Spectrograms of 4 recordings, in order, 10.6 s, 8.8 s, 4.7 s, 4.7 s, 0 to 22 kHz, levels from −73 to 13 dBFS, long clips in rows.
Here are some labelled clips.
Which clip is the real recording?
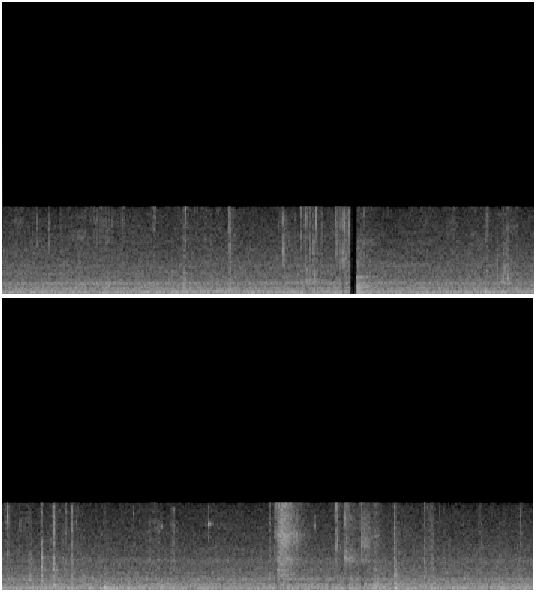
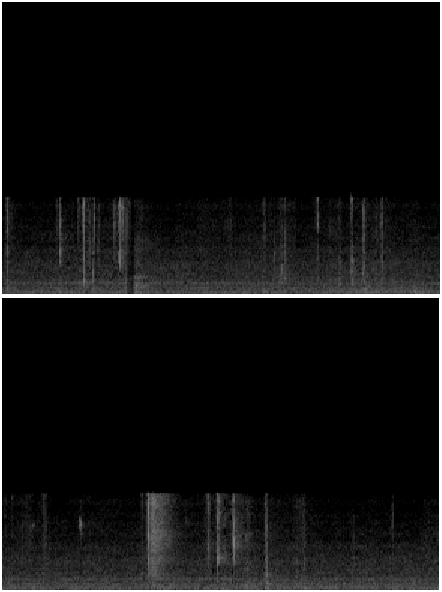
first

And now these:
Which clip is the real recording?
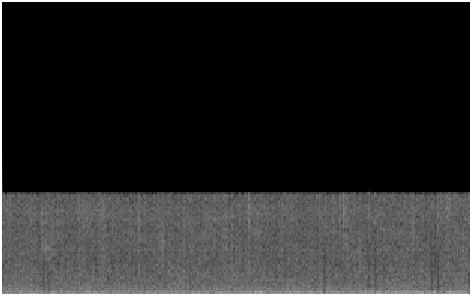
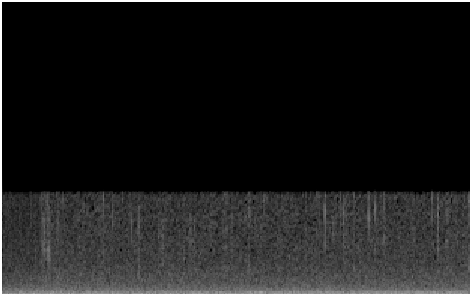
second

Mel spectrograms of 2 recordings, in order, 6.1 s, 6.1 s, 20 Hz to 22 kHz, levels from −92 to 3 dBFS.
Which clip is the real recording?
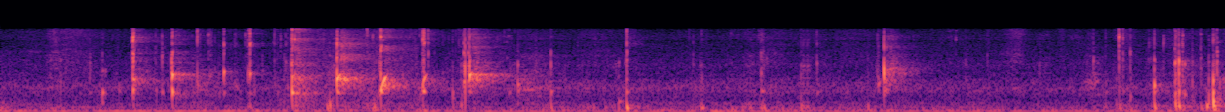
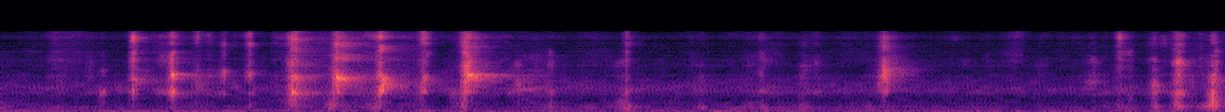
first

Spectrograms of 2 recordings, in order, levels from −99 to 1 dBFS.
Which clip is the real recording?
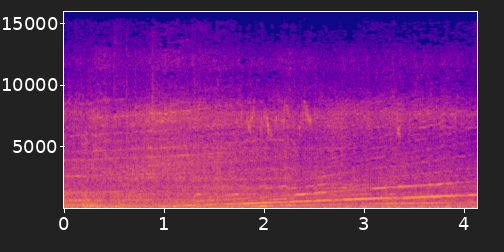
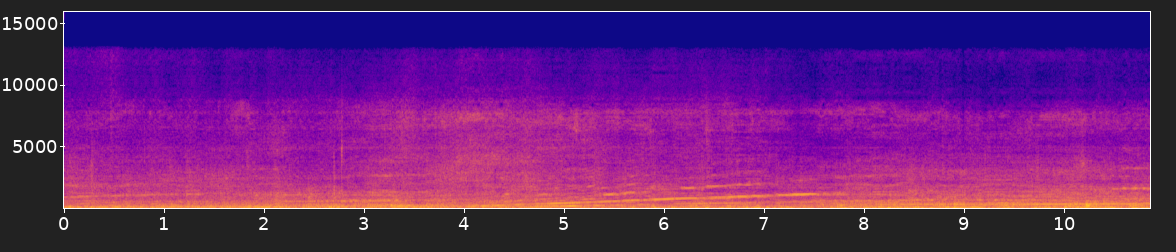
first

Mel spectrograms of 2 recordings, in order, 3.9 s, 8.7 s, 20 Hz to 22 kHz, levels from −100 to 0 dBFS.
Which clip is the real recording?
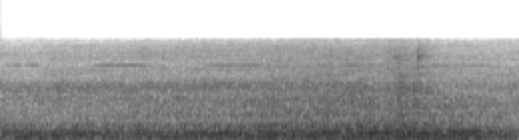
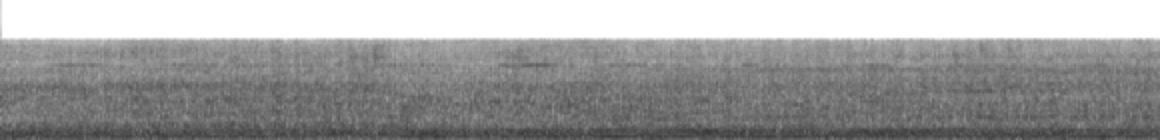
first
